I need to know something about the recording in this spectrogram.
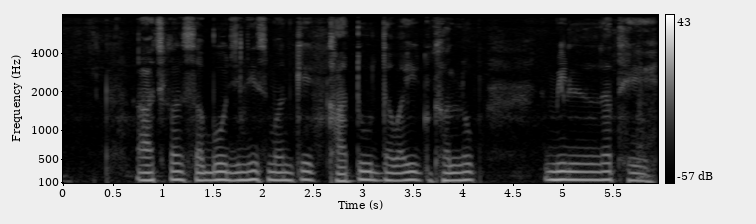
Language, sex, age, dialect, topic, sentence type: Chhattisgarhi, male, 18-24, Western/Budati/Khatahi, agriculture, statement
